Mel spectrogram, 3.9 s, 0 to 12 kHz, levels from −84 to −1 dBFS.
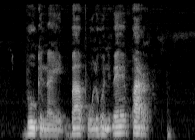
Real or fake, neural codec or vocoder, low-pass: fake; vocoder, 44.1 kHz, 128 mel bands, Pupu-Vocoder; 10.8 kHz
